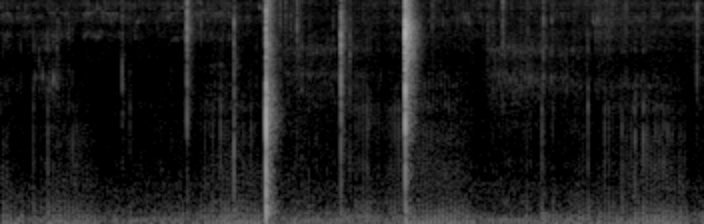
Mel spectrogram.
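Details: A sleeping cat's quiet rhythmic purr rumbles steadily; two sharp fireplace snaps stand out midway over faint crackling.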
